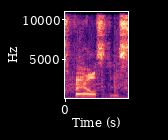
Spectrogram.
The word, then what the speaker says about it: Faustus: Yeah, it's Faustus. That's it. That's how you know I can pronounce it correctly.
